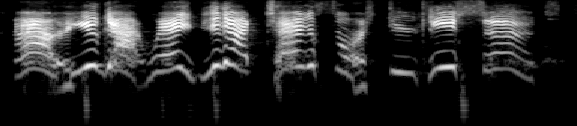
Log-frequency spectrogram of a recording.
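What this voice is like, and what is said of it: Monty Python-style old woman voice. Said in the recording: “Is that what Rob sounded like? ... I sound like a Monty Python old woman”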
